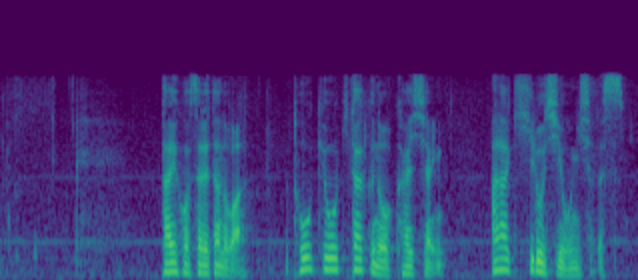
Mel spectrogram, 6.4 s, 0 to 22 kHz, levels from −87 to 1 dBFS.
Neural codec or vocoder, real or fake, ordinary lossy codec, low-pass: none; real; AAC, 48 kbps; 7.2 kHz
